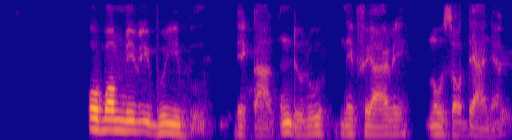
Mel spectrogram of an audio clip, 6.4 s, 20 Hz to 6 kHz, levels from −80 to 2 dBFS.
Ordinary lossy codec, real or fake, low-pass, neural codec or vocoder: none; fake; 5.4 kHz; codec, 16 kHz, 0.8 kbps, ZipCodec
